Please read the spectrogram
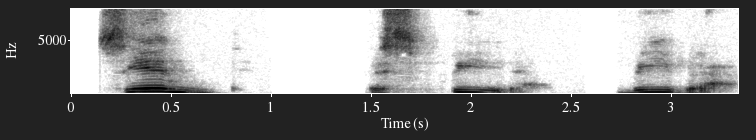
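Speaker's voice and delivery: soft, hushed breath guidance; guided breathing. Acted. Leading her viewers through a breath, soft and hushed. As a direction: ease them into the breath, very softly.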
